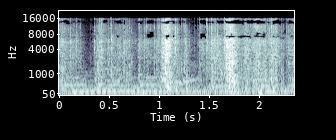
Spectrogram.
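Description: Small plastic bags of diamond-painting drills crinkling as they are handled, a few short crinkles, over faint background music.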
